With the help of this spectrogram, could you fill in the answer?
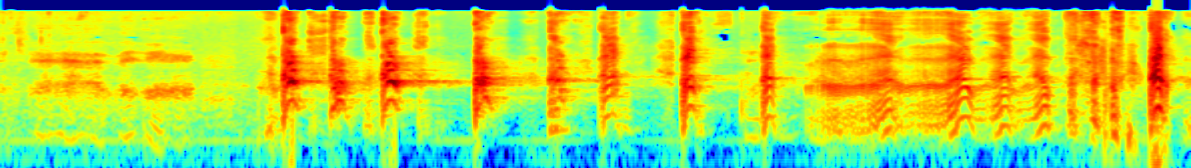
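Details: A male red, rough-coated Brussels Griffon about two and a half years old, at home in Miami, 'talks' in a run of throaty, growly yips and moaning harmonic whines that rise and fall, with short sharp bursts in between.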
